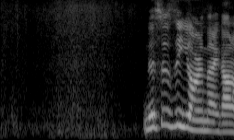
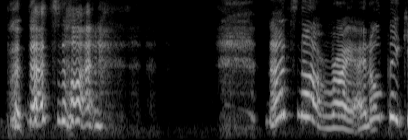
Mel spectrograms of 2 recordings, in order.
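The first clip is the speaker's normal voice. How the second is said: high, loud, laughing through the words; 11 semitones higher, 9 dB louder than usual. Real, not acted. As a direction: crack up at your own slip. Cracks up at own mispronunciation.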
